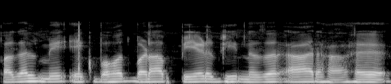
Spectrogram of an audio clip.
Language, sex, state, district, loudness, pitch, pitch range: Hindi, male, Jharkhand, Palamu, -15 LUFS, 120 Hz, 115-130 Hz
